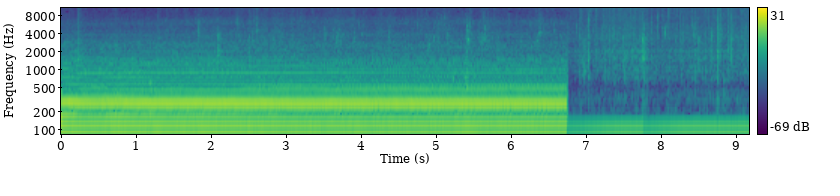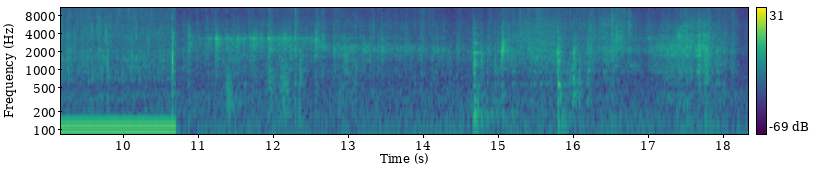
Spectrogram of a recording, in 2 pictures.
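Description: Coffee machine's pump humming loudly and steadily as it dispenses coffee into a glass of milk, cutting off suddenly about seven seconds in, with a lower hum lasting a few seconds more. Then fried eggs sizzling in a pan, with a few clicks of a utensil.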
